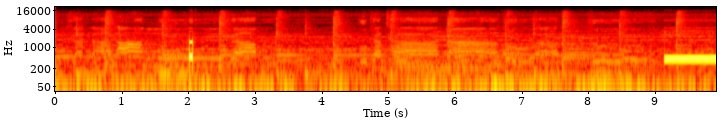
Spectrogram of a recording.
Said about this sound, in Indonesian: Ya tadi ada yang menelpon. Iya ada terputus atau belum nyambung.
